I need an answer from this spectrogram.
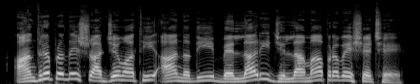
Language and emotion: Gujarati, neutral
